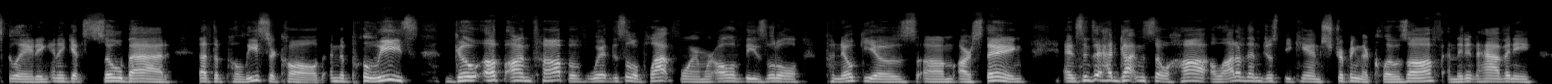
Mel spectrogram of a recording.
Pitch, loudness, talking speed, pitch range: 140 Hz, -21 LUFS, 210 wpm, 125-160 Hz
